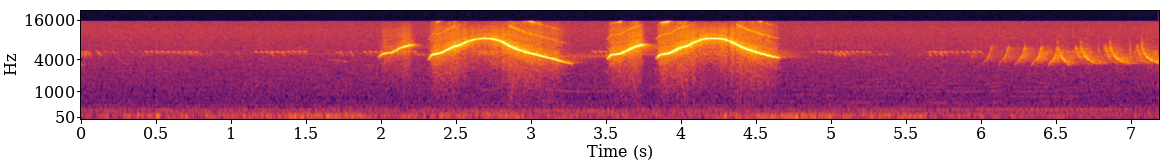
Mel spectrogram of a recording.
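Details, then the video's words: Blue finch (Porphyrospiza caerulescens), a Cerrado species of open grassy scrub, sings two high, thin whistled phrases, each sweeping up then sliding down, followed by a short burst of rapid high chips. "O Canto do CAMPAINHA AZUL (Porphyrospiza Caerulescens) Bird Song - Blue Finch"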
